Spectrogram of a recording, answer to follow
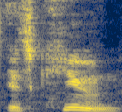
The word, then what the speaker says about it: Qyune: I've been called Qyune, Qyune, It's Qyune for all purposes. It's Qyune. But it kind of rhymes with rune if it makes any pronunciation easier.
